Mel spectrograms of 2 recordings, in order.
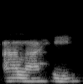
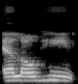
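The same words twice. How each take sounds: First: The word begins with an 'ah' sound. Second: The word begins with an 'eh' sound. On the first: The speaker calls it right. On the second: The speaker calls it wrong.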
